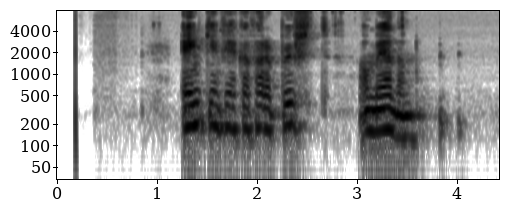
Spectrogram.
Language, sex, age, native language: Icelandic, female, 50-59, Icelandic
